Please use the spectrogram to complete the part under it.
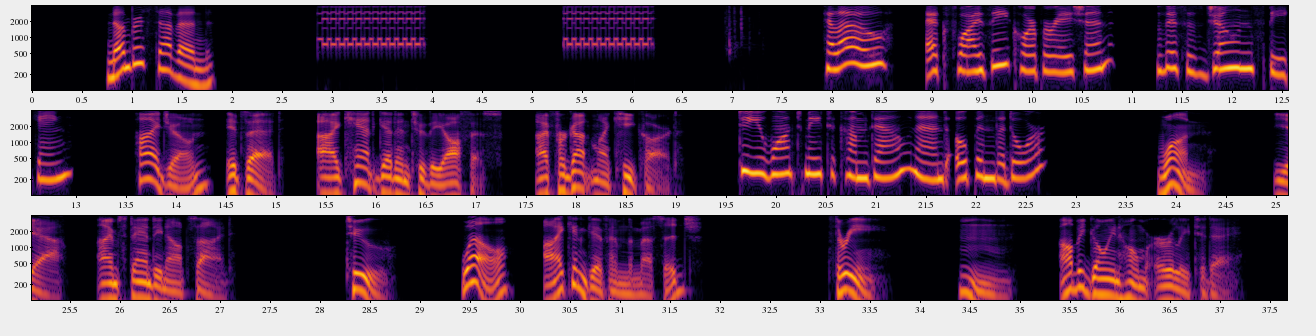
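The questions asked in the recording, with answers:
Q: Do you want me to come down and open the door?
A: 1: Yeah, I'm standing outside.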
